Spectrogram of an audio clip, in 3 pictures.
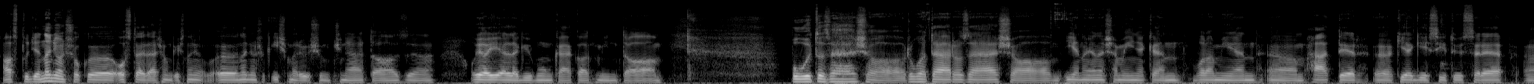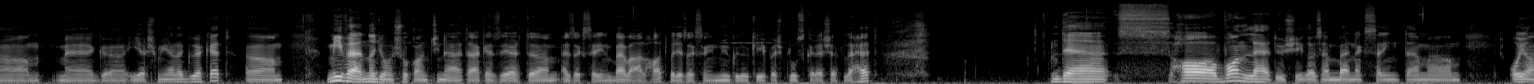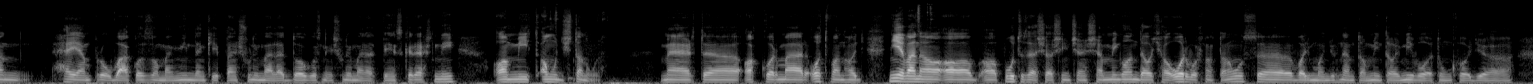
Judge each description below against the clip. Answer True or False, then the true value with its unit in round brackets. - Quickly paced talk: False (135 wpm)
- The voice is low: True (105 Hz)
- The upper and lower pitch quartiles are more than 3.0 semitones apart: False (2.7 semitones)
